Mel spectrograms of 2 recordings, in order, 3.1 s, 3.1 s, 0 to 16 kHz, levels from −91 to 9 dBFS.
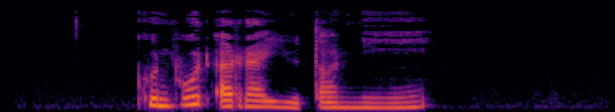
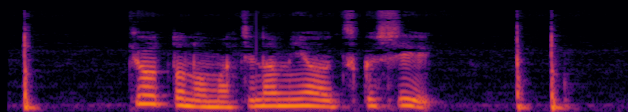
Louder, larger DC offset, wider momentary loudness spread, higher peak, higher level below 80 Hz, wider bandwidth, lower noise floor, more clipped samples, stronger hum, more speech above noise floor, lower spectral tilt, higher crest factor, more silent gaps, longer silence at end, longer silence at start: second, -29 LUFS vs -25 LUFS; neither; second, 10 LU vs 14 LU; about the same, -8 dBFS vs -8 dBFS; second, -80 dBFS vs -60 dBFS; about the same, 11.5 kHz vs 11.5 kHz; first, -77 dBFS vs -51 dBFS; neither; neither; first, 49 dB vs 28 dB; about the same, -7 dB/octave vs -7 dB/octave; about the same, 22 dB vs 18 dB; neither; first, 0.95 s vs 0.3 s; first, 0.7 s vs 0.1 s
